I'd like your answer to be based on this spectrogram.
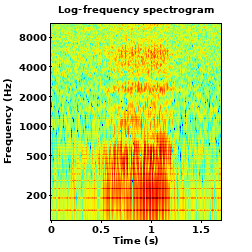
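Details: A single low, rattling snore on one breath, rising and fading over about a second against quiet room noise, in a snoring contest.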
